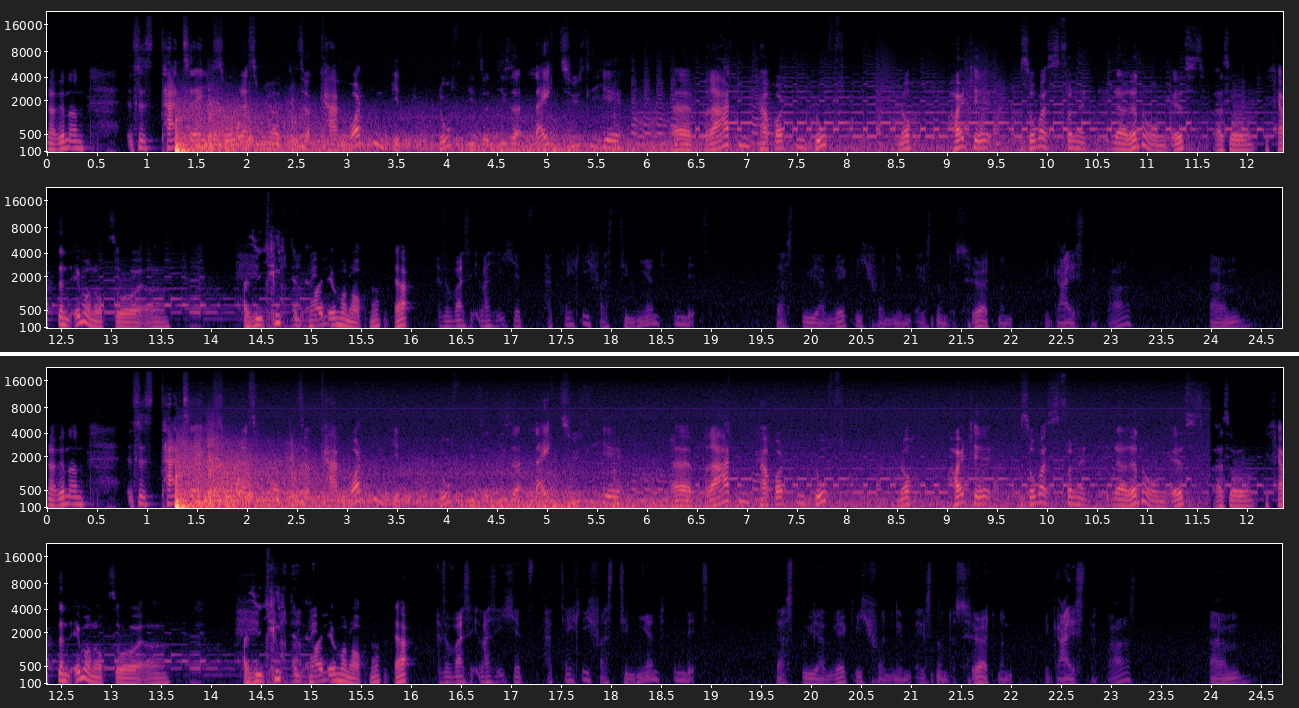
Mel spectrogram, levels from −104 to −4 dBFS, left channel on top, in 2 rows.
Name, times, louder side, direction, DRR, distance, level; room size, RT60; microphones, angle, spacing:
voice 1, 0.0-3.6 3.9-5.8 6.2-7.8 8.5-8.7 9.0-13.6 14.3-16.0, equal, 5° right, 2.6 m, -46 dB
sound 1, 1.3-11.5, right 3 dB, 70° right, 0.8 m, -40 dB
sound 2, 5.8-15.2, left 3 dB, 70° left, 5.6 m, -56 dB
voice 2, 14.2-15.2 16.3-18.8 19.7-22.0 22.4-23.2 24.0-24.4, right 2 dB, 30° right, 7.0 m, -64 dB
open air
head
